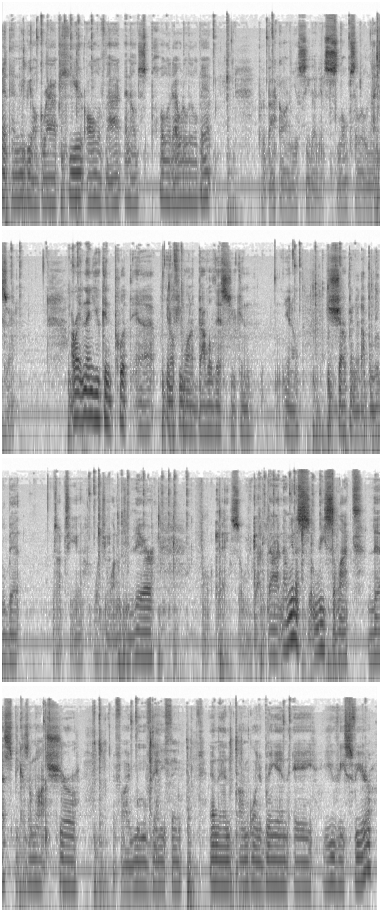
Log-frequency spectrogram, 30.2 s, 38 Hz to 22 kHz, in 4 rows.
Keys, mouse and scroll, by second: 0.0 2, 0.7 alt+shift+click, 1.2 shift+middle click, 1.5 middle click, 2.9-4.2 drag, 4.5 Tab, 5.4 click, 6.6 middle click, 7.5 alt+a, 7.7 middle click, 9.0 alt+shift+click, 10.9 ctrl+b, 13.4 shift+click, 13.8 alt+a, 14.2 alt+shift+click, 14.9 ctrl+b, 16.8 click, 17.0 Tab, 17.5 alt+a, 17.6-17.9 middle drag, 18.3 shift+middle drag, 18.6 middle click, 19.5 KP_1, 20.4 shift+middle click, 20.8 click, 21.1 Tab, 21.3 middle click, 21.7 alt+a, 24.6 shift+s, 25.6 Tab, 26.4 KP_1, 27.3 shift+a.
